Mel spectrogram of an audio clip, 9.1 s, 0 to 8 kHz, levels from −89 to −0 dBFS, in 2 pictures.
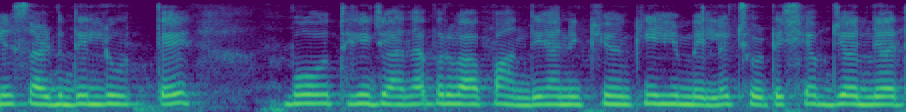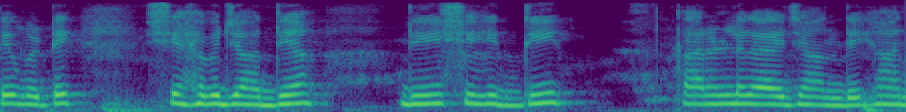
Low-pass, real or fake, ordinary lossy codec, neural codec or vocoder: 7.2 kHz; fake; none; codec, 16 kHz, 16 kbps, FunCodec, trained on LibriTTS, 50 frames a second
